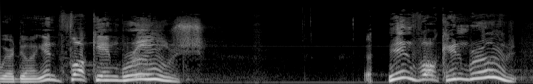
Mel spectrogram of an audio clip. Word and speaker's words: Bruges: Yeah, how do you say that word? – Bruges. – Bruges. Bruges. Okay. I keep thinking burgers.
